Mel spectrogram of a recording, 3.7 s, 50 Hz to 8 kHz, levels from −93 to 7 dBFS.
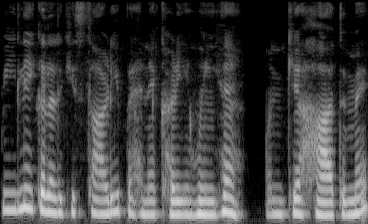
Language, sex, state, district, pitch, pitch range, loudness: Hindi, female, Madhya Pradesh, Bhopal, 190 Hz, 180-210 Hz, -16 LUFS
